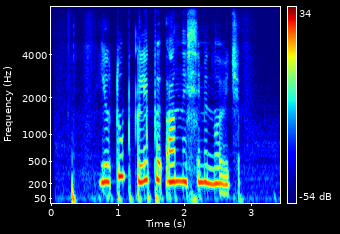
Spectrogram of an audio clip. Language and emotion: Russian, neutral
